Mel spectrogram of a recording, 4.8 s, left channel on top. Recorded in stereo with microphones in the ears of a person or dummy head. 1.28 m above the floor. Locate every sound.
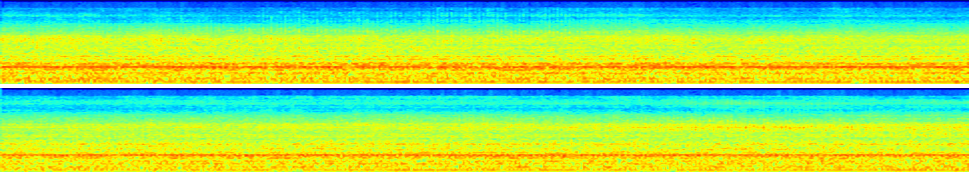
0.0 s a fan: 20° right (ahead or behind), 1.2 m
